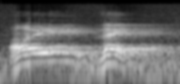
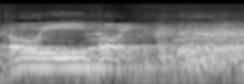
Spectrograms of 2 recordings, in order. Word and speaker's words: oy vey: Repeat after me. Oy vey. Yes, now let me see how I would pronounce that word. Oy boy. Oy vey. Not exactly Senator Booby.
